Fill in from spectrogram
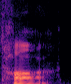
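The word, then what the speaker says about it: ha (ห้า): The five is pronounced ha in Thai.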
